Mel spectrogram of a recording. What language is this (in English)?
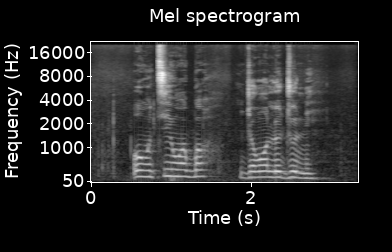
Yoruba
